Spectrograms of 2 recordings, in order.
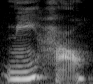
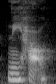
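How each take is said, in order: First: The word is said slowly and drawn out. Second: The word is said at an everyday pace. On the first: "Now together slowly" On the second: "And at natural speed"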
